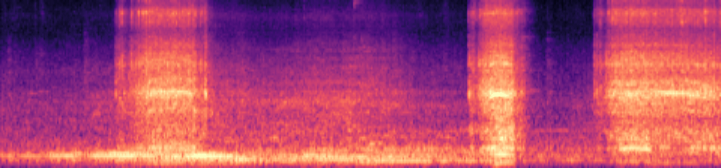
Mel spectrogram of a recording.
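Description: A sewing machine stitches a folded blouse lining in three separate runs, a long steady burst first and then two shorter ones, with quiet pauses between them.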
